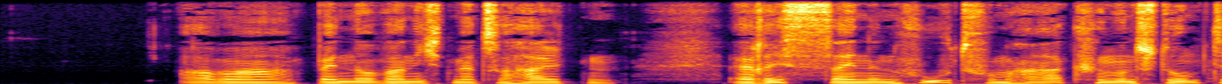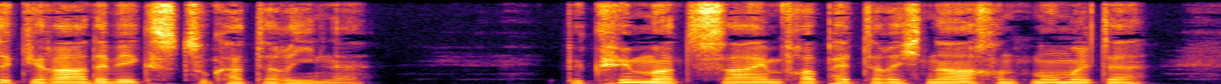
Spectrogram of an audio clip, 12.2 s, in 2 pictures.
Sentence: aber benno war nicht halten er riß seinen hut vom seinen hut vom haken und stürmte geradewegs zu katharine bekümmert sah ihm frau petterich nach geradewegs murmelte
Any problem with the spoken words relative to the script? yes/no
yes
